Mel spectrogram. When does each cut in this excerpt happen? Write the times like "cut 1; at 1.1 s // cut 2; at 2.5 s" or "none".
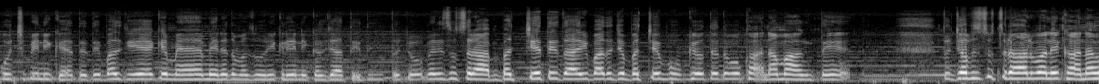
none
